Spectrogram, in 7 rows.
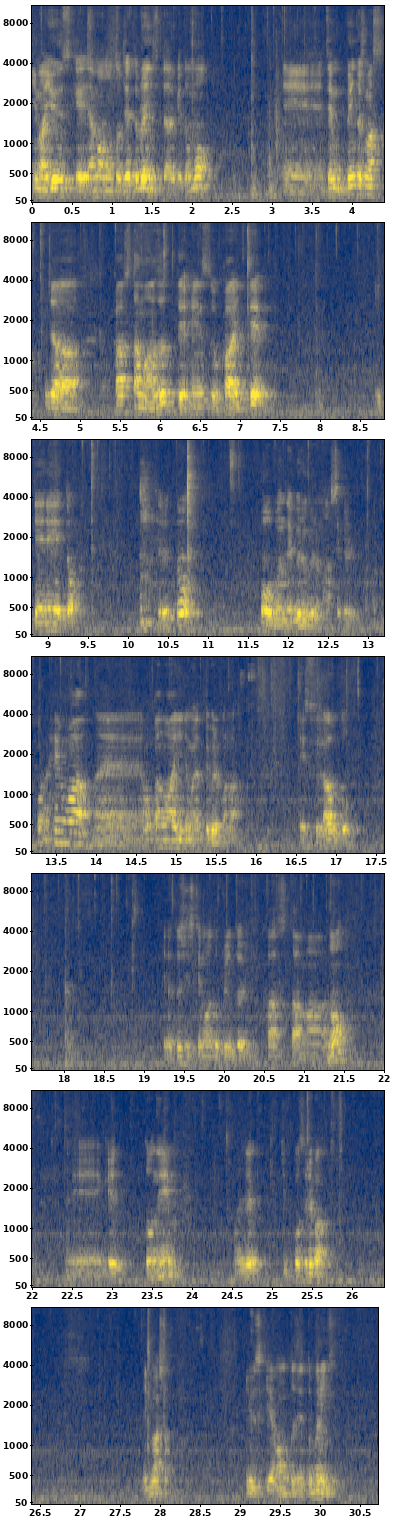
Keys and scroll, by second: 5.7 Tab, 7.1 alt+Return, 18.6 Tab, 20.9 Tab, 24.7 ctrl+shift+F10.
